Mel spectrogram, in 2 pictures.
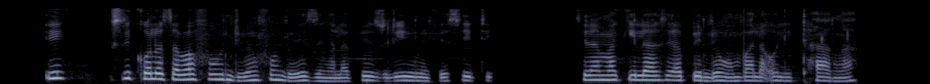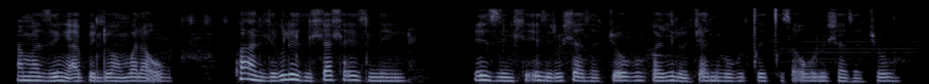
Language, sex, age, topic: North Ndebele, male, 18-24, education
